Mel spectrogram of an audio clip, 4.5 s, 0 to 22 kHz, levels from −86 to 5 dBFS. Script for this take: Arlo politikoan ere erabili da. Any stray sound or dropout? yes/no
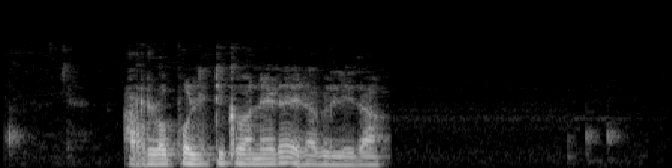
no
